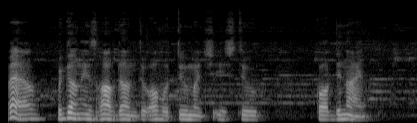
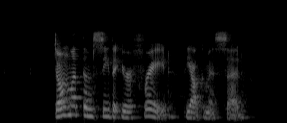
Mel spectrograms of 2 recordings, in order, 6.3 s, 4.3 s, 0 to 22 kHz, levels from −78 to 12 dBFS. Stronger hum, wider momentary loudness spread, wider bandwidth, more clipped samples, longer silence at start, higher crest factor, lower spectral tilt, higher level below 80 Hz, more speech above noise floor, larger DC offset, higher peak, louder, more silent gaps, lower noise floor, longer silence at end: neither; first, 21 LU vs 8 LU; first, 15.5 kHz vs 8.2 kHz; neither; second, 0.1 s vs 0.8 s; about the same, 22 dB vs 22 dB; first, -6.5 dB/octave vs -2 dB/octave; first, -74 dBFS vs -88 dBFS; second, 22 dB vs 36 dB; neither; first, -6 dBFS vs -20 dBFS; first, -28 LUFS vs -40 LUFS; neither; second, -49 dBFS vs -76 dBFS; second, 0 s vs 0.6 s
